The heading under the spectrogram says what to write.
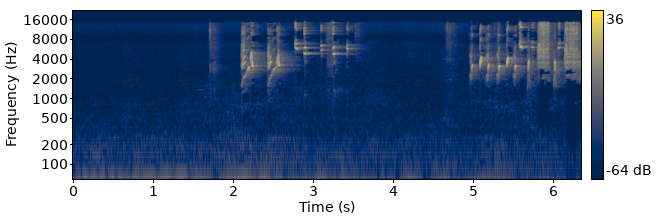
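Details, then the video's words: Goldfinch in breeding season singing country-style: scattered bright chirps and twitters at first, then a dense burst of jangling, liquid high notes toward the close. "Jilguero cantando ** cante campero**"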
